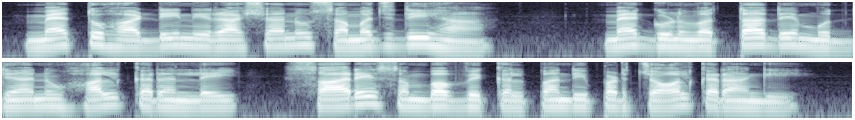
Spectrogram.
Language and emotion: Punjabi, sad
